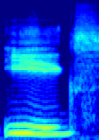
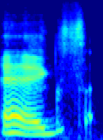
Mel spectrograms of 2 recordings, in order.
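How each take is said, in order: First: The vowel is a long ee sound. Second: The vowel is a short e sound. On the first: "Pop-Up says eegs" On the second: "when he says eggs"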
